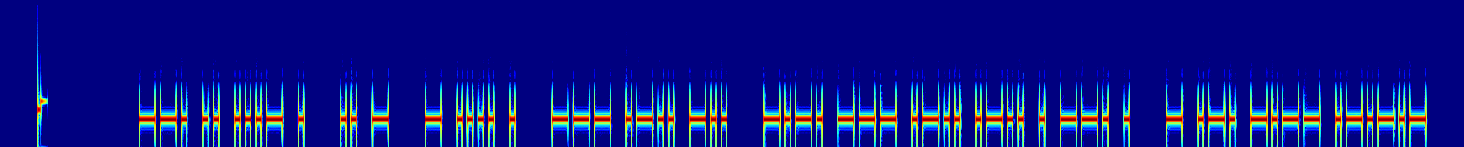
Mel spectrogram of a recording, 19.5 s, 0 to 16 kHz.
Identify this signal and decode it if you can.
Morse code, heard as a keyed tone, about 17 wpm, 700 Hz. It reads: GIVE IT THE OLD COLLEGE TRY.
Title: Sentences from Top 1300 Words 17wpm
